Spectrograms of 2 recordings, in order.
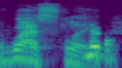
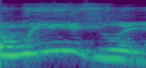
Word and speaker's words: Wesley: You got the last name right, but his first name is Wesley. Well, you know why? The Weasley is kind of fun.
